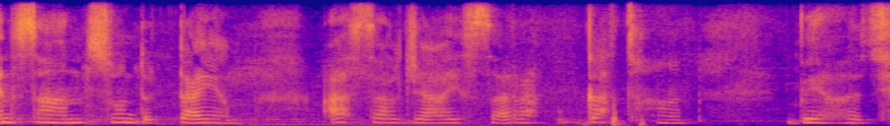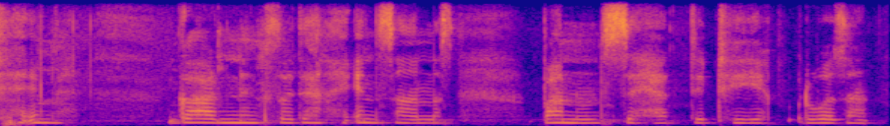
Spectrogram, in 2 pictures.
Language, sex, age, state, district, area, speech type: Kashmiri, female, 30-45, Jammu and Kashmir, Bandipora, rural, spontaneous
